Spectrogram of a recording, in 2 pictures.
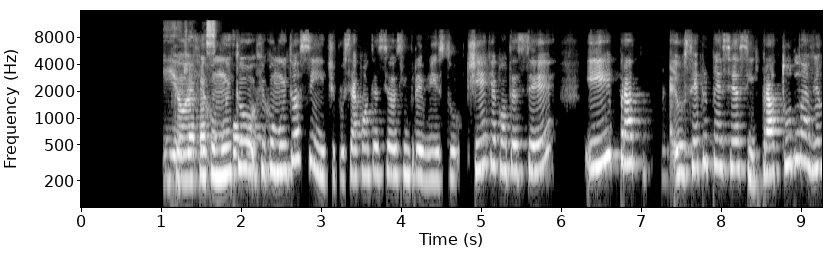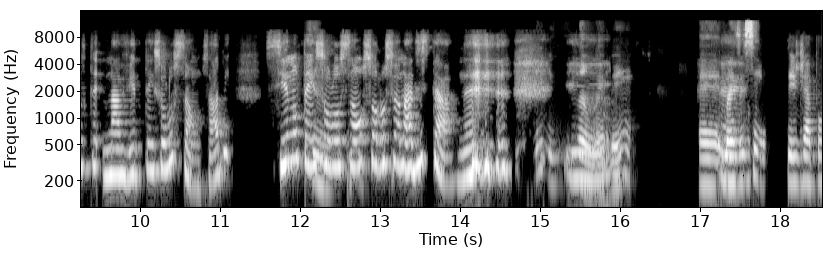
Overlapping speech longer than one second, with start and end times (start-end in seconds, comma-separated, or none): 1.0-2.2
